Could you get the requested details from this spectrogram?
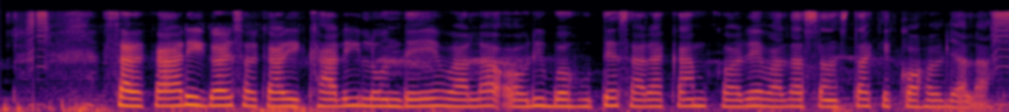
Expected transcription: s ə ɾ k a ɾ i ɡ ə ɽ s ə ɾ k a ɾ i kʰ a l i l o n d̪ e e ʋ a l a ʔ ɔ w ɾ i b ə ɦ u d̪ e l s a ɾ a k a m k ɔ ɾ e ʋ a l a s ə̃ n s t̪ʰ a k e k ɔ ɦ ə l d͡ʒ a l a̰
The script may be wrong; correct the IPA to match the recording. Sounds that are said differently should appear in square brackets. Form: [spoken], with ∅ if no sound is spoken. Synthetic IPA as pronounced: s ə ɾ k a ɾ i ɡ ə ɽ s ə ɾ k a ɾ i kʰ a l i l o n d̪ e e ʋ a l a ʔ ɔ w ɾ i b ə ɦ u [t̪] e [∅] s a ɾ a k a m k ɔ ɾ e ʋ a l a s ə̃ n s t̪ʰ a k e k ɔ ɦ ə l d͡ʒ a l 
